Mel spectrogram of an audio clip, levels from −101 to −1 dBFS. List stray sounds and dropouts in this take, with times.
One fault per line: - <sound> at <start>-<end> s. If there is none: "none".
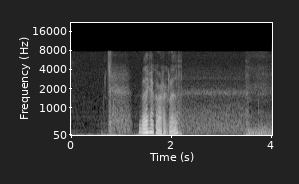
none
